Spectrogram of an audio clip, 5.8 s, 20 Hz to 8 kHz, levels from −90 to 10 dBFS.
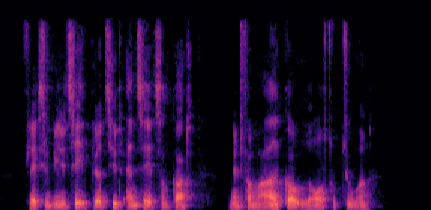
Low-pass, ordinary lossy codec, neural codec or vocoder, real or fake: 7.2 kHz; MP3, 64 kbps; codec, 44.1 kHz, 7.8 kbps, Pupu-Codec; fake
